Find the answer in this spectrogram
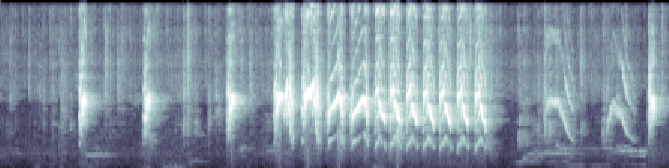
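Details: Crimson sunbird (sogon) lure sound: a few spaced sharp high chirps lead into a dense, quick run of upswept notes, followed by softer thin whistles and chips.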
